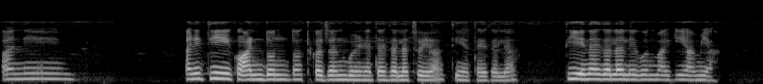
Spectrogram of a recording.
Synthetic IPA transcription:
ani | añit̪ĩekaɳd̪ont̪ɔ̃t̪kəd͡zənboɭɳjat̪jad͡zalat͡sojat̪iat̪ajd͡zalja | t̪ijenajd͡zalaleɡuːnbakiamja

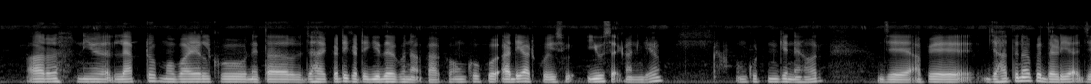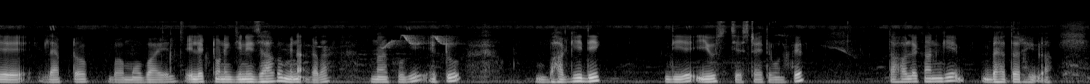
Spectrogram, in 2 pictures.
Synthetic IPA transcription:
a̰ɾnilɛp̚ʈɔpmɔbajlkɔnɛt̪ad͡ʒaɦakəʈikəʈiɡid̪ɾəkɔɛna̰ʔkakɔʊnkɔkɔʔəɖiaʈkɔisujusɛ̰ʔkanɡɛja | ʊnkɔʈinkɛnɛɦɔɾ | d͡ʒɛa̰pɛd͡ʒaɦat̪inapɛd̪əɽija̰ʔd͡ʒɛlɛp̚ʈɔp̚bamɔbajlḭlɛk̚ʈɾɔnik̚d͡ʒinis̬d͡ʒaɦakɔmɛna̰ʔkad̪anakɔɡiɛk̚ʈu | bʱaɡid̪ik̚ | d̪ijeʔjust͡ʃɛsʈajt̪ɛkunpɛ | t̪aɦɔlɛkanɡɛbɛɦt̪ɔɾɦjṵʔa̰

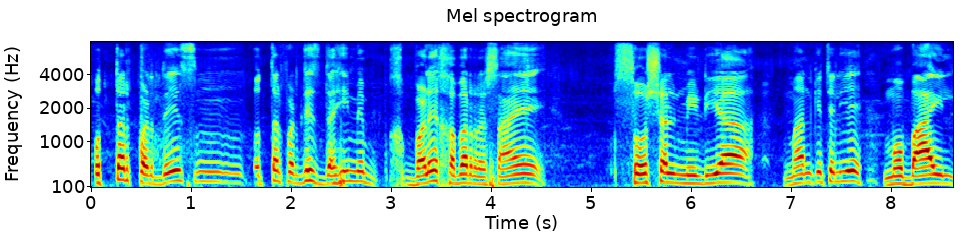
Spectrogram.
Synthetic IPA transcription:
ʊt̪ːəɾpəɾd̪eːsʊt̪ːəɾpəɾd̪eːsd̪ɐɦimẽbɐɽexɐbəɾːɐsaːẽ | soːʃəlmiːɖija | maːnket͡ʃɐliemoːbaːɪl

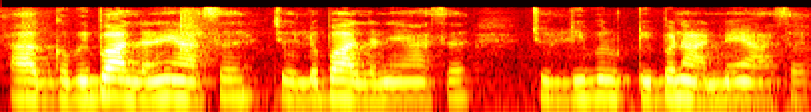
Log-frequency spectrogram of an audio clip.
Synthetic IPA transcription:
əɡbiːbaːlneːaːst͡ʃʊlbaːlneːaːs | t͡ʃʊlːiːbəɾʊʈːiːbəñaːneːaːs

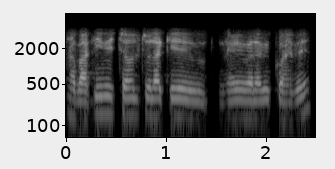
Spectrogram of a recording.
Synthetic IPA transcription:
abakibʱit͡ʃəlt͡ʃolakeɦebebalabʱikɔɦebe

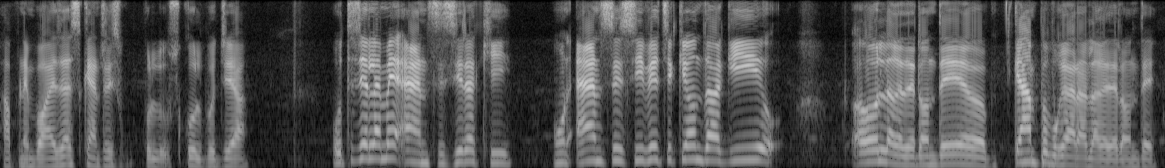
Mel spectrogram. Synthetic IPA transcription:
aːpɳeːbaːɪzaːskɛ̃ːɳʈɾiːskuːlpʊd͡ʒɪjaː | ʊt̪ʰːeːt͡ʃɛːlɛːmɛ̃ːʔɛːnsiːs̬iːɾəkʰːiː | ɦʊɳʔɛːnsiːsiːʋɪt͡ʃkiɦʊ̃nd̪aːk̬ɪ | oːləɡd̪eːɾɔ̃ːnd̪eːkɛ̃ːmpʋəɣɛːɾaːləɡd̪eːɾɔ̃ːnd̪eː

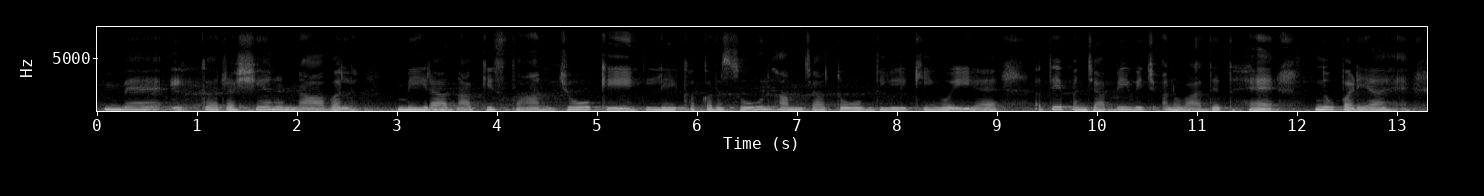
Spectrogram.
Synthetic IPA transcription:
mɛ̃ːɪkɾəʃijənnaːʋəl | meːɾaːd̪aːkɪst̪aːnd͡ʒoːkɪleːkʰəkɾəsuːlɦəmd͡ʒaːt̪oːp̚d̪iːlɪkʰːiːɦoːiːɦɛː | ə̰t̪eːpəɲd͡ʒaːbiːʋɪt͡ʃə̰nʊʋaːd̪ɪt̪hɛː | nũːpəɽejaːɦɛ̰ː

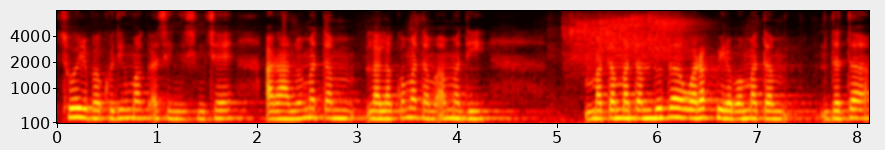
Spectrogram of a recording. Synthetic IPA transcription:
sojɾibɐkʰudiŋmɐkɐ̰siŋnisiŋseɐɾanbɐmɐtɐmlɐlɐk̚pɐmɐtɐmɐ̰mɐdi | mɐtɐmːɐtɐmdudɐwaɾɐk̚piɾɐbɐmɐtɐmdɐdɐ

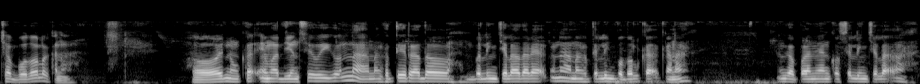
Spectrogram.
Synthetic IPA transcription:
t͡ʃʰabɔd̪ɔlakana | hɔjnɔ̃ka̰ʔɛmaɾd͡ʒɔnsɛhujkɔʔnaːnakʰɔt̪ɛɾad̪ɔbəliɲt͡ʃɛlad̪aɽɛja̰ʔkanaːnakʰɔt̪ɛliɲbɔd̪ɔlkaʔkana | ɡapanɛjaŋkɔsɛliɲt͡ʃala̰ʔa

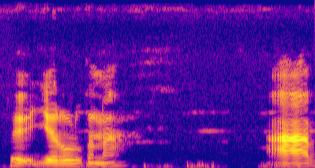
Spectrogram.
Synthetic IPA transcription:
ujuʔd͡ʒɔɾuɽkana | aɾ

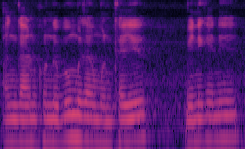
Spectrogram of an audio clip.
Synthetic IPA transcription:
aŋɡankʰunːɯbɯmɯzaŋmɯnkʰajɯ | bejnikʰajni

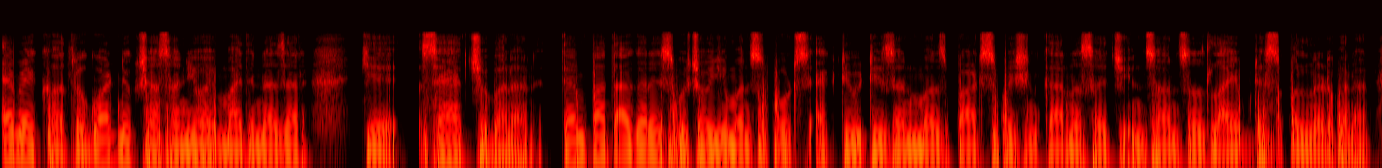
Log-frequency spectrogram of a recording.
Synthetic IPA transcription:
emekʰəːt̪ɾɨɡaːʈnʲikt͡ʃʰuɐsaːnjoɦɐjmɐːd̪inɐzɐɾkesɛɦɐt̪̚t͡ʃʰubɐna̰ːnt̪emʲpɐt̪ɐɡɐɾəsʲbɨt͡ʃʰojumɐnspoːɾʈsɛ̰ːkʈiʋiʈizɐnmɐnzpaːɾʈi̥si̥peːʃɐnkaɾnɐsɐːt͡ʃʰiḭnsaːnsɐ̃nzlaːjbɖispəlnɐɽbɐ̰na̰ːn

